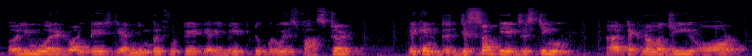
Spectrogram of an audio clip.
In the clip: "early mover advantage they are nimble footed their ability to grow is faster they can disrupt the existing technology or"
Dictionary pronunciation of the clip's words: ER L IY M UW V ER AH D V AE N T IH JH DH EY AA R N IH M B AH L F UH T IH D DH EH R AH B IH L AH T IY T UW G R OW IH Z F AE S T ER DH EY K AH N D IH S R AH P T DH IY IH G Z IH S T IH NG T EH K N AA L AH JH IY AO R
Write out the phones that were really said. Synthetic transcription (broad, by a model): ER L IY M UW V ER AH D V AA N T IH JH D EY R N IH M B AH L F UH T IH D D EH R AH B IH L AH T IY T UW G R OW IH Z F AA S T ER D EY K AH N D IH S R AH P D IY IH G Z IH S T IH NG T EH K N AA L AH JH IY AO R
